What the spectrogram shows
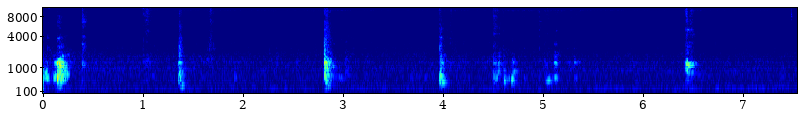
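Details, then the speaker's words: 1956 Smith-Corona 5LE electric portable typewriter during reassembly: sharp, isolated mechanical clacks and short bursts over a quiet room; the mechanism engages cleanly and works normally. "seems to be working good"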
